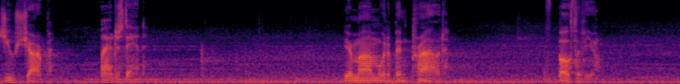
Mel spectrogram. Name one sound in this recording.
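A middle-aged man speaks calmly and warmly, close by.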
